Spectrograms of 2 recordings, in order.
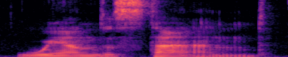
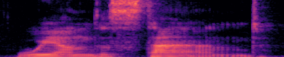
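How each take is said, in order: No difference in how they are said.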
